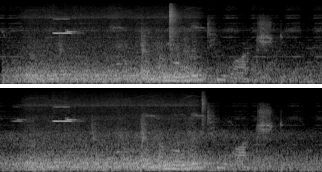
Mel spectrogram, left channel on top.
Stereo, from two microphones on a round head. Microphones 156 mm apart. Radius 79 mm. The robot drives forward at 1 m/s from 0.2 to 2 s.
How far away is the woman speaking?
About 1.1 m.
